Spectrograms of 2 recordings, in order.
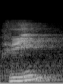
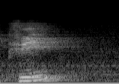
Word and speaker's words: puis: Et c'est vrai qu'il y a une prononciation un peu plus euh sourde en contact avec une consonne sourde précédente. C'est le cas des puis puis fuir fuir tu es tu es tu es.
